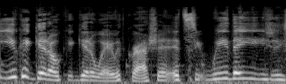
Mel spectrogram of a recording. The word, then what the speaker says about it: Gratiot: That's Gratiot. It's Gray Shot. Yeah. Come on, that's Gratiot. Up in Detroit, that is a major road called Gratiot. Okay, I think that you could get away with Gratiot.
